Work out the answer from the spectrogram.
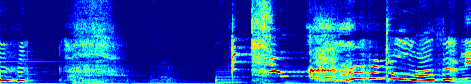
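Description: A deliberately faked sneeze burst amid talking, laughter and background music.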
